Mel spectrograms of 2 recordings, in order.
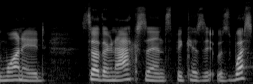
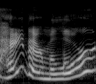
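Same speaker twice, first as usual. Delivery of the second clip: full-on put-on Southern accent, raised and high; 8 semitones higher, 6 dB louder than usual. Recounting showing others how it would sound, full Southern accent. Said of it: "maybe like a slight Southern accent".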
